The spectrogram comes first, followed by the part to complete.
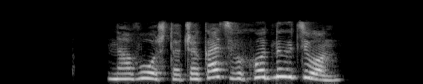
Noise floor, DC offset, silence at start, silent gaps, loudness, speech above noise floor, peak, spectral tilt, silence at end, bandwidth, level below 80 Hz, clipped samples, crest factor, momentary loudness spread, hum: -83 dBFS; under 0.1%; 1.1 s; none; -18 LUFS; 66 dB; -4 dBFS; -3.5 dB/octave; 0.8 s; 8 kHz; -66 dBFS; under 0.1%; 16 dB; 8 LU; none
